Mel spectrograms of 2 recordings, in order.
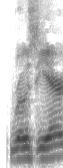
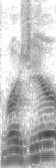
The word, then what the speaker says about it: Rosier: Today, we have a very special guest, Malik Rosier. Did I pronounce that correctly? Pronounce it the French way. So there's actually two ways. It's Rosier or Rosier. For me, it doesn't matter, Okay, but you pronounced it right.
